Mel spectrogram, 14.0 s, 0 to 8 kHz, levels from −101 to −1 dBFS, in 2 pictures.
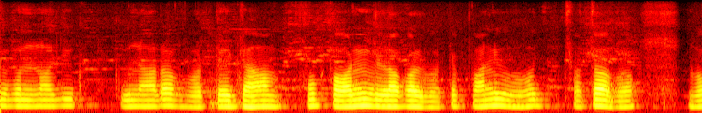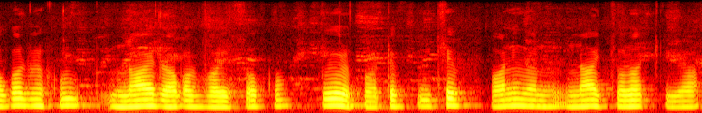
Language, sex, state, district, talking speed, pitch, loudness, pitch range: Bhojpuri, male, Uttar Pradesh, Ghazipur, 125 wpm, 120 Hz, -24 LUFS, 115-130 Hz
